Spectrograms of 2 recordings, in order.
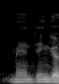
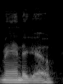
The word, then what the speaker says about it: Mandigo: you i gotta i gotta say i've been mandingo since i was a kid it's actually pronounced mandigo amanda go you're the first person just so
